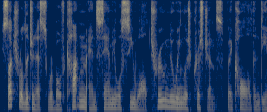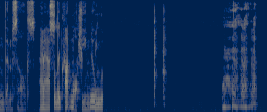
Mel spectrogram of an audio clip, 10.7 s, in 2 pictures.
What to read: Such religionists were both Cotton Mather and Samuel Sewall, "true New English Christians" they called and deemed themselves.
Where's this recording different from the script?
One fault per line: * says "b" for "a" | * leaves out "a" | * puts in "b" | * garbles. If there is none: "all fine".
* leaves out "Mather"
* garbles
